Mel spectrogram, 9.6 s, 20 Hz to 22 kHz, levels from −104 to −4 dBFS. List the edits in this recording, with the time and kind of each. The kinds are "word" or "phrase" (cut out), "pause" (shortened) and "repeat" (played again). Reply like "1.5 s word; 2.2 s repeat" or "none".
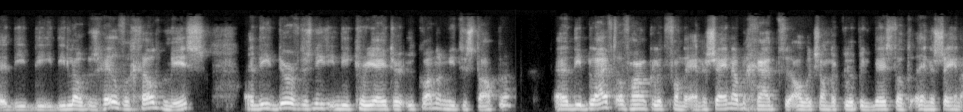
none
